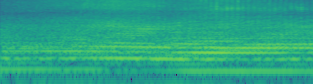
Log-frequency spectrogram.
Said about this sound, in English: Wow. That guy has no muffler on that car. That guy has no idea that we're recording a podcast up here.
